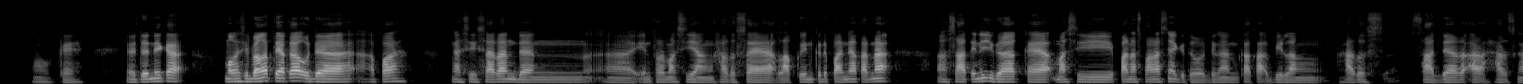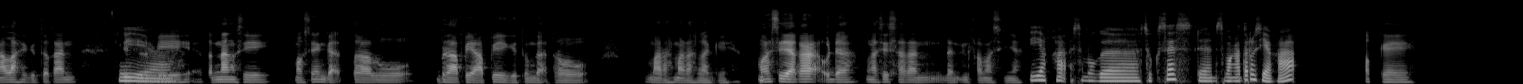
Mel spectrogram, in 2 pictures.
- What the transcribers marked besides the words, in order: unintelligible speech
- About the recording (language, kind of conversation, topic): Indonesian, advice, Bagaimana cara membangun kembali hubungan setelah konflik dan luka dengan pasangan atau teman?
